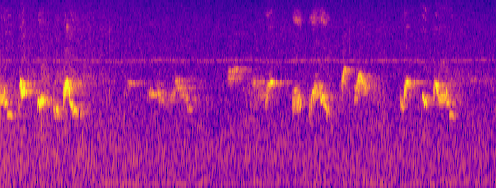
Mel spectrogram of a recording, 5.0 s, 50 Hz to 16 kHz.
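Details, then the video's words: Trapping decoy red-whiskered bulbul from Cao Phong, 23 August 2018, sings a string of short, sharp chirped and slurred notes, two loud accents at the start then quicker repeated phrases about twice a second, over quiet hiss. "Bẫy chào mào Mồi Cao phong ra trận bắt bổi"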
